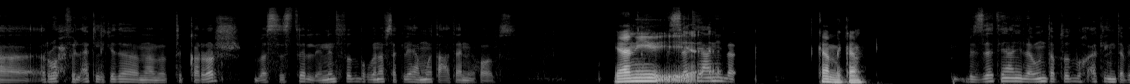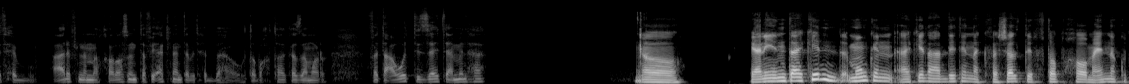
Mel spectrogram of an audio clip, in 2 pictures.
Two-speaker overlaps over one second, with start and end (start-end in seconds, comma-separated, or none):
none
